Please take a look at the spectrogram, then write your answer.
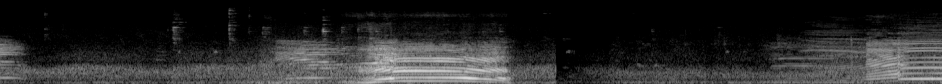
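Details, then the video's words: One loud, drawn-out cow moo swells and falls over about two seconds. A second moo starts rising at the end, over a low background hum. "Realistic Cow Mooing Sound Effects"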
